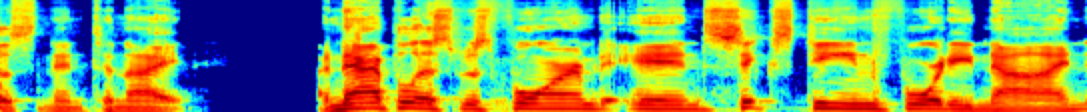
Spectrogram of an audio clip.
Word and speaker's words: Annapolis: Google things where you go, "How do you pronounce this word?" and it tells you? oh, that's a great idea. And Annapolis.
